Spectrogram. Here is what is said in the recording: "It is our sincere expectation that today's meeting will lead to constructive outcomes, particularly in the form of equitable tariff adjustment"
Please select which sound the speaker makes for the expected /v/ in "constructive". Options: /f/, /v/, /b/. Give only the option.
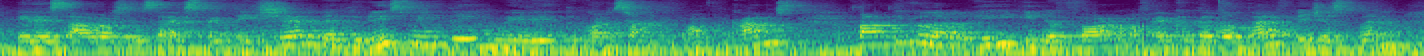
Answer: /f/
